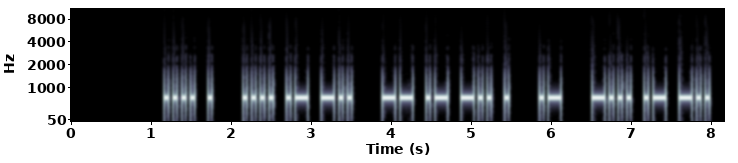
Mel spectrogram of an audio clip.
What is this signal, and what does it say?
Morse code, heard as a keyed tone, about 22 wpm, 700 Hz. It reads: HE HAD MADE A BAD
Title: Sentences from Top 1500 Words 22wpm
